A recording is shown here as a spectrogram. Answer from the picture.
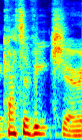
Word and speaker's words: Katowice: Katowice is the correct pronunciation of the town in Poland.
